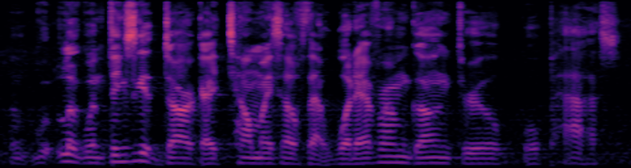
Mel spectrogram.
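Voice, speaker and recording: Game role: laid-back young American male friend, reassuring, slightly low pitch, faint background noise. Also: moderate pace, fairly bright tone. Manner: easygoing, colloquial, reassuring. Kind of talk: naturalistic video game dialogue.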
